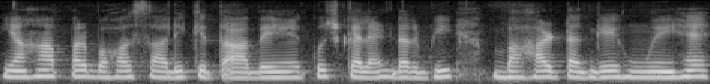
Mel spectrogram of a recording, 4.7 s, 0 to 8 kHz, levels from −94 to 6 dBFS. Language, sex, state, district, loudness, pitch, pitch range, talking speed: Hindi, female, Chhattisgarh, Kabirdham, -18 LUFS, 170 Hz, 160-175 Hz, 165 wpm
